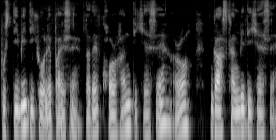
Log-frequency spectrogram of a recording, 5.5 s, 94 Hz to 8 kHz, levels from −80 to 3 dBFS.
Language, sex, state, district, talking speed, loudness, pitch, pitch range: Nagamese, male, Nagaland, Kohima, 175 wpm, -20 LUFS, 125 Hz, 115-145 Hz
